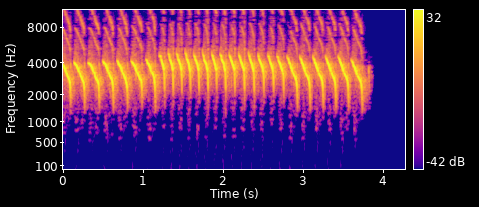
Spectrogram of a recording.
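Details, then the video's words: Pure campainha song of a Belgian canary, a rapid run of bright, falling notes repeated evenly for nearly four seconds, then stopping abruptly into silence. "CANÁRIO BELGA CAMPAINHA PURO - CANARY SINGING"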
